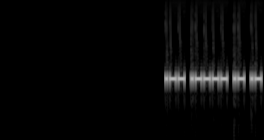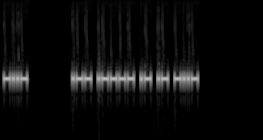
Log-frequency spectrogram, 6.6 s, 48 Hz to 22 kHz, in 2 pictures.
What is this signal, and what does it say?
Morse code, heard as a keyed tone, about 46 wpm, 700 Hz. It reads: W1AAX W1AAX
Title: USA Call Signs - 5 Characters - Repeated 2x - 45wpm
